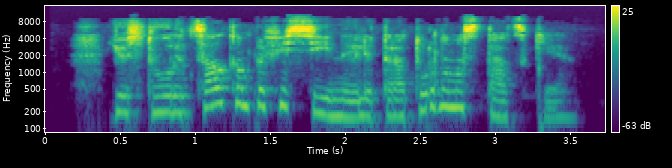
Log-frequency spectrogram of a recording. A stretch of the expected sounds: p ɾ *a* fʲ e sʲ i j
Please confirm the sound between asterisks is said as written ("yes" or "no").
no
